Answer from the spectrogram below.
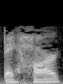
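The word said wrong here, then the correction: Bexar: County? – Bear County.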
